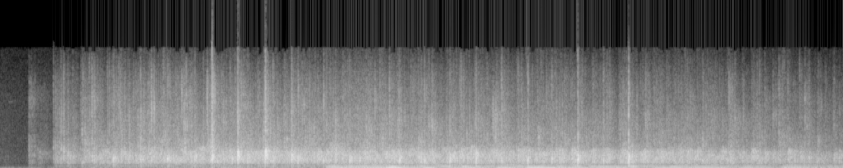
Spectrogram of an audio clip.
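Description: Audience applauding. Sustained music joins about three seconds in and stops a little before the end, while the clapping slowly fades.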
